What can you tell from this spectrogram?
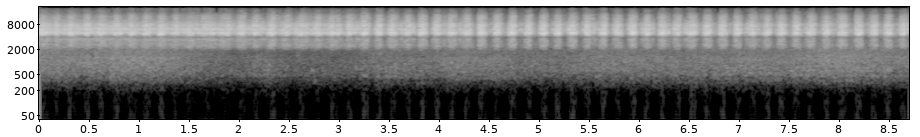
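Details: Shrill cicada buzz in nature, rapid pulses roughly three per second becoming sharper and more separated midway, a steady high drone over a quiet background.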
